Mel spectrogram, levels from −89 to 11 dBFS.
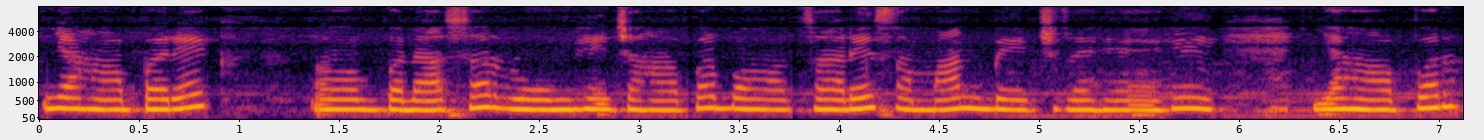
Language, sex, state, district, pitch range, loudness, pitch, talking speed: Hindi, female, Maharashtra, Mumbai Suburban, 260-285 Hz, -12 LUFS, 270 Hz, 150 wpm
